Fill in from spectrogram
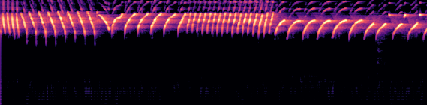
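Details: Canary song used as a tutor for young canaries learning to sing: rapid rolling trills of downward-slurred whistled notes, a dense buzzy stretch in the middle, then slower, evenly spaced descending whistles about four per second.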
